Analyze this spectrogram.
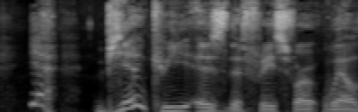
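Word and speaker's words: bien cuit: cooked or well done and something like say biancui yeah biancui is the phrase for well done as opposed to apoe meaning medium or senior meaning rare so biancui means well done literally well cooked so the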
